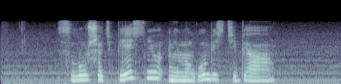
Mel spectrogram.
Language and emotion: Russian, neutral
